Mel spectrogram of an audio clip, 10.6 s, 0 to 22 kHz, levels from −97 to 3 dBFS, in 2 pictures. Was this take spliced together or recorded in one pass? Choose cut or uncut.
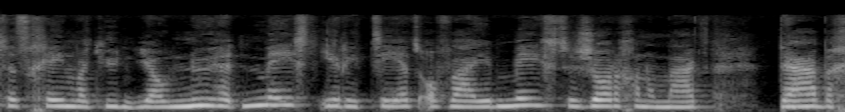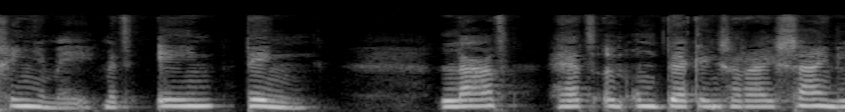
cut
